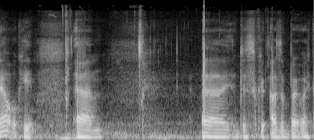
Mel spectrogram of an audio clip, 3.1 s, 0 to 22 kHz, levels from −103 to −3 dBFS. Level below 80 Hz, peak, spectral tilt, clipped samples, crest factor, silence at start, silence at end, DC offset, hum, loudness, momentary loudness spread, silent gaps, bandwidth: -40 dBFS; 0 dBFS; -6 dB/octave; under 0.1%; 22 dB; 0 s; 0 s; under 0.1%; none; -23 LUFS; 12 LU; none; 18.5 kHz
